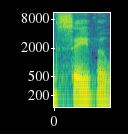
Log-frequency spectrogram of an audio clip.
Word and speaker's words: seva: to say it right it's either siva or seva yeah keep doing seva which is selfless service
